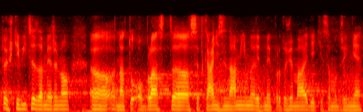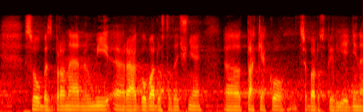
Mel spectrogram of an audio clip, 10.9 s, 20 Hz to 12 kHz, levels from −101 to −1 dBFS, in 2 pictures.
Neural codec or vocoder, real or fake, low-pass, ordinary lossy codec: none; real; 7.2 kHz; AAC, 48 kbps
